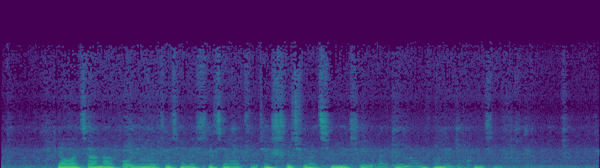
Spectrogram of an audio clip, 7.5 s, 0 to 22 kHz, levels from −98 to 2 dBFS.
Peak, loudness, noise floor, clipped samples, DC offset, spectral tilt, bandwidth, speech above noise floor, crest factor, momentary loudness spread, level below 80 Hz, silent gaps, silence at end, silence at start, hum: -18 dBFS; -33 LUFS; -56 dBFS; under 0.1%; under 0.1%; -7 dB/octave; 15.5 kHz; 24 dB; 16 dB; 12 LU; -58 dBFS; none; 0.15 s; 0.05 s; none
